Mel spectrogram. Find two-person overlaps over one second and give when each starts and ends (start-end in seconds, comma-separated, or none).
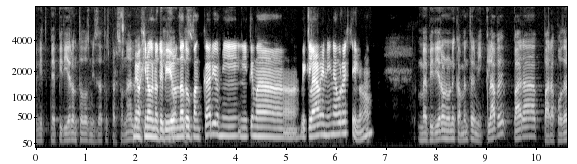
1.9-3.2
